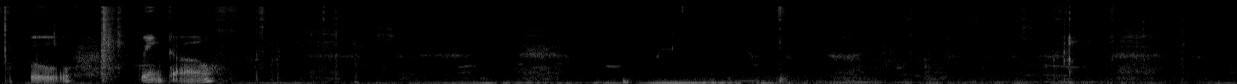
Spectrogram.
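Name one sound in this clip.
Trading cards rustle and slide as hands shuffle them.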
